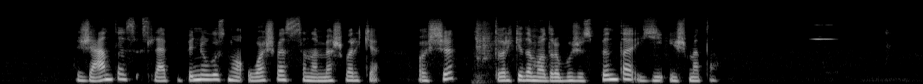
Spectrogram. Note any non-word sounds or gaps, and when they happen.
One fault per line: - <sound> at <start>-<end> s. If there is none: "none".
- squeak at 8.1-8.4 s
